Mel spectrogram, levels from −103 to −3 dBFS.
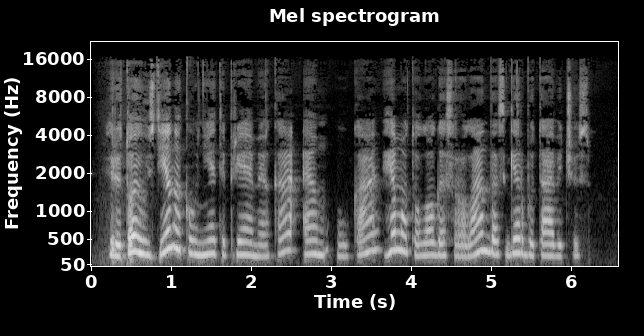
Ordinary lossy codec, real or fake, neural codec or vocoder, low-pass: MP3, 64 kbps; real; none; 19.8 kHz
